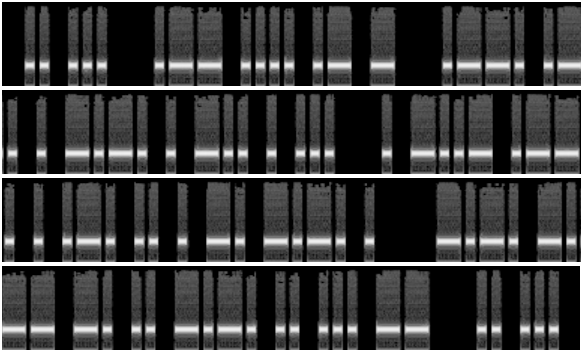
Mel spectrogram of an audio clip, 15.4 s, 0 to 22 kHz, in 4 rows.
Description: Morse code, heard as a keyed tone, about 25 wpm, 1000 Hz. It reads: IS WHAT PRECEDES EXPERIENCE CYNICISM IS
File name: qotdfiles / 25wpm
